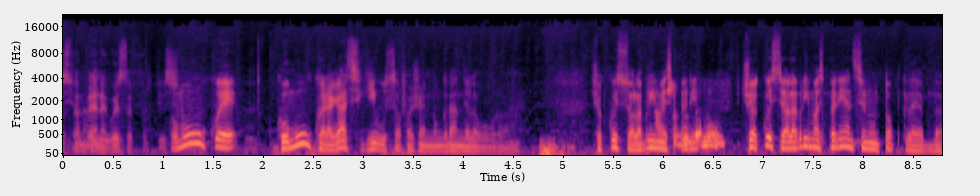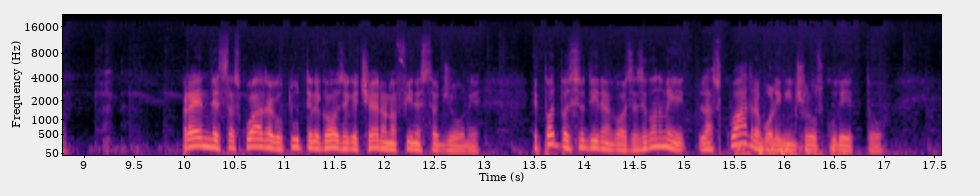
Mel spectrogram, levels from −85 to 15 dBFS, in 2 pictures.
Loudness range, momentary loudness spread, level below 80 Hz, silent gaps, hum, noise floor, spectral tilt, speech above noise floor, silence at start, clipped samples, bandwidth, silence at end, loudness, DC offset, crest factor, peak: 3 LU; 13 LU; -40 dBFS; none; none; -50 dBFS; -6.5 dB/octave; 30 dB; 0 s; under 0.1%; 18.5 kHz; 0.55 s; -21 LUFS; under 0.1%; 18 dB; -4 dBFS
